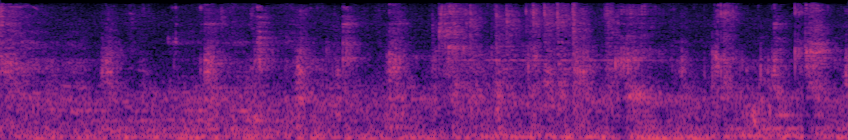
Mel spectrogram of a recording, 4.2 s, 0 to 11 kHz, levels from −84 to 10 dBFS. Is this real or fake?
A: real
